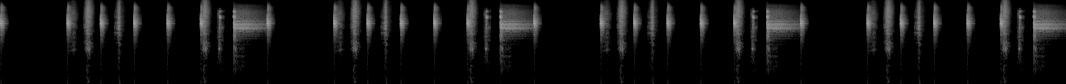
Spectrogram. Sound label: Shake It Hihat Loop, 90 BPM; Cymatics; King Drum Loops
